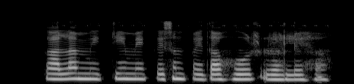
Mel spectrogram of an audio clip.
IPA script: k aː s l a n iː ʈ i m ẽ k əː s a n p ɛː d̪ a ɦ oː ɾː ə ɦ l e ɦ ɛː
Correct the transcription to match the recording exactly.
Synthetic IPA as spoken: k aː l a m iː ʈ i m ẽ k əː s ə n p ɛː d̪ a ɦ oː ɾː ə ɦ l e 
